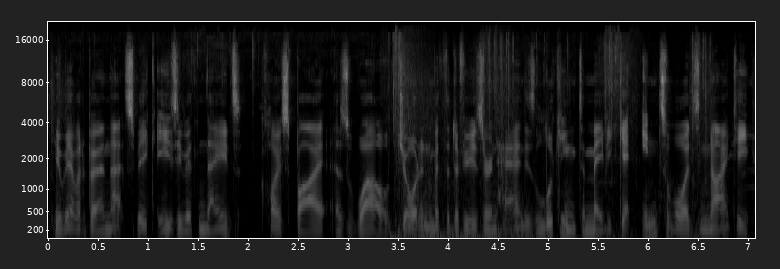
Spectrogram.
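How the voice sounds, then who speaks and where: A man's voice: on the low side, steady tone, a little fast, a bit bright, a little hiss or hum. A man giving colour commentary on an esports match, analytical and wry, teasing his co-caster.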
